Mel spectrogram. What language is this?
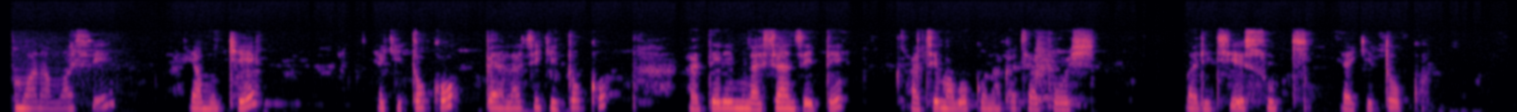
Lingala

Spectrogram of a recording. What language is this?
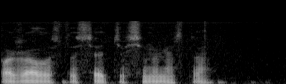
Russian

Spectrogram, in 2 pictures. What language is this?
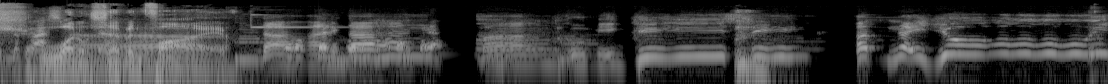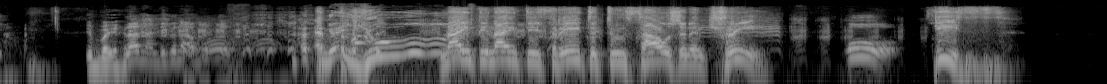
Filipino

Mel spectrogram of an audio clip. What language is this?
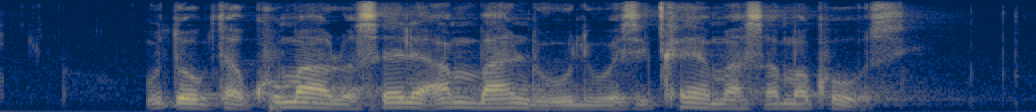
South Ndebele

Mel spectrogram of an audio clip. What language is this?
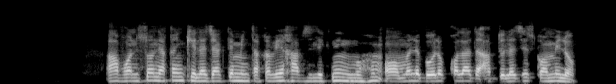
Uzbek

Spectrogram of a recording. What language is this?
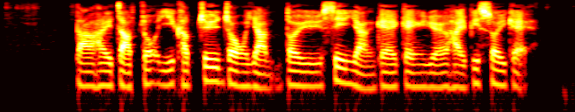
Cantonese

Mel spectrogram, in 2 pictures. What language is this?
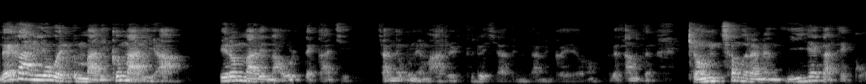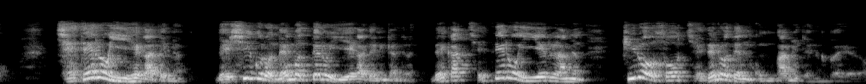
Korean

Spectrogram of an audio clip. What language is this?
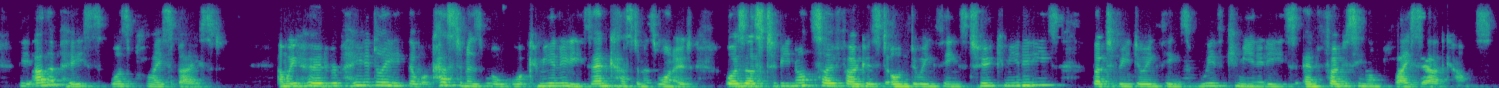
English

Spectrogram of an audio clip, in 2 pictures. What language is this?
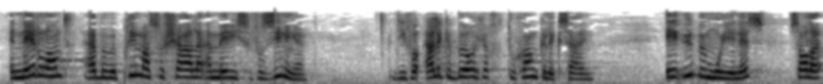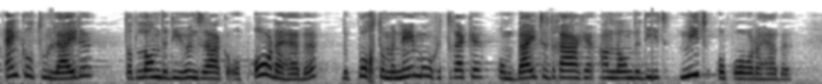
Dutch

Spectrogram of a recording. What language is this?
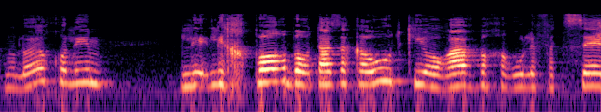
Hebrew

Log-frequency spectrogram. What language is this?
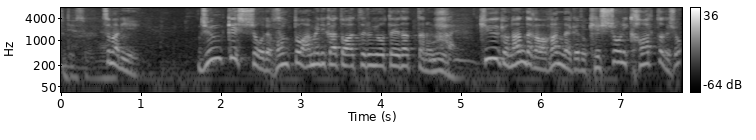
Japanese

